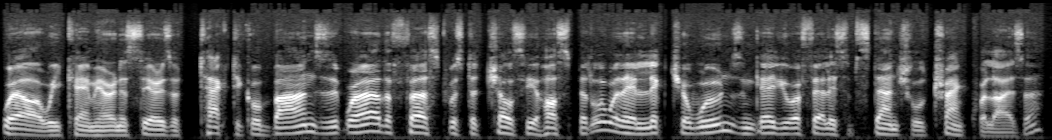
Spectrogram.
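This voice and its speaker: A man voicing an urbane, flippant gentleman spy in an audiobook, with a droll upper-class English manner. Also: mid-range voice, lively intonation, a little fast, few pauses, dry recording, pitched above the performer's own voice, close to an everyday voice. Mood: breezy. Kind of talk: audiobook character acting.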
